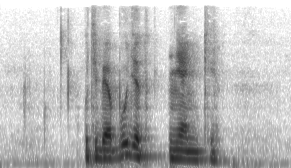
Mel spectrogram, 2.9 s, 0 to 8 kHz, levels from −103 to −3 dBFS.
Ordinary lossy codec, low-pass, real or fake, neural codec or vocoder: MP3, 48 kbps; 7.2 kHz; real; none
